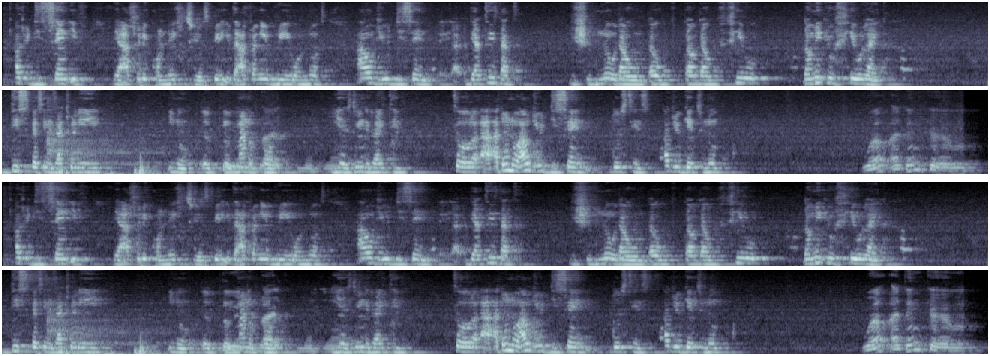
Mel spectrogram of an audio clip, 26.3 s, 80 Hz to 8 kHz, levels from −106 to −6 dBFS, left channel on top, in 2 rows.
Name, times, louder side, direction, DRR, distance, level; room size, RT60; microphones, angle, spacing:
voice 1, 0.2-1.1 1.5-4.3 4.7-5.7 6.0-6.8 7.6-10.1 10.7-11.7 13.1-14.5 15.0-15.1 15.4-16.8 17.5-18.6 19.2-22.7, left 2 dB, 50° left, 10 dB, 1.8 m, -30 dB
sound 1, 13.7-16.2, left 3 dB, 80° left, 3.9 m, -48 dB
voice 2, 15.9-18.0 24.6-26.0, right 1 dB, 45° right, 8 dB, 2.5 m, -37 dB
27.0 x 18.5 x 5.7 m, 0.66 s
head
